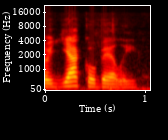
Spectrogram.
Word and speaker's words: Iacobelli: name she was like it's like Taco Belly but yeah so yako belly and I said to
